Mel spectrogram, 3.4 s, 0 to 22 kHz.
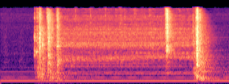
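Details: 1970 Wurlitzer 3400-series jukebox selecting J1 after A1–G1: motor whirs, crisp click partway, then solid clunk as it stops; selector cycling normally.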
